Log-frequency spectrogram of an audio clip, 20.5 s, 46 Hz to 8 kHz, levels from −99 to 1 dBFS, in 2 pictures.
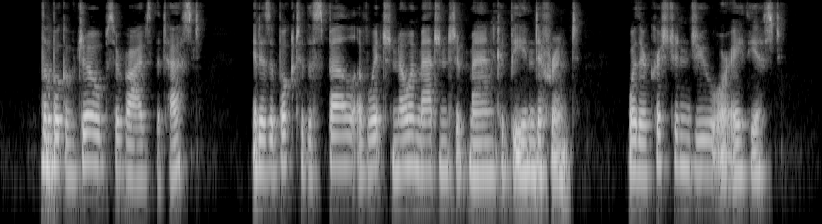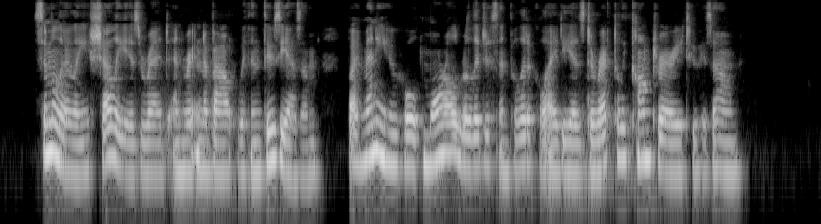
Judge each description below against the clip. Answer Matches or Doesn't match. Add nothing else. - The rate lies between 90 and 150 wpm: Matches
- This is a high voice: Doesn't match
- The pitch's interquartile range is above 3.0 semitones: Doesn't match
